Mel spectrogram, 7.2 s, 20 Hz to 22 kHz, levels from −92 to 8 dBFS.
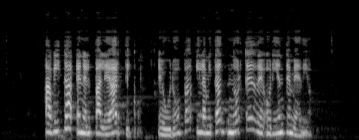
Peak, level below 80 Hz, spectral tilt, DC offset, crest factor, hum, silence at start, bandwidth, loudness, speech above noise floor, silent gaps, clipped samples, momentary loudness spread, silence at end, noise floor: -2 dBFS; -68 dBFS; -4.5 dB/octave; under 0.1%; 18 dB; none; 0.9 s; 7.8 kHz; -17 LUFS; 64 dB; none; under 0.1%; 12 LU; 1 s; -82 dBFS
